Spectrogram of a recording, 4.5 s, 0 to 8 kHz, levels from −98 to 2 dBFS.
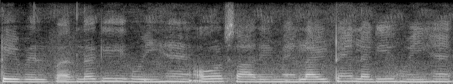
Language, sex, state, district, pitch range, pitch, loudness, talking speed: Hindi, female, Chhattisgarh, Bilaspur, 230-245 Hz, 240 Hz, -18 LUFS, 160 wpm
